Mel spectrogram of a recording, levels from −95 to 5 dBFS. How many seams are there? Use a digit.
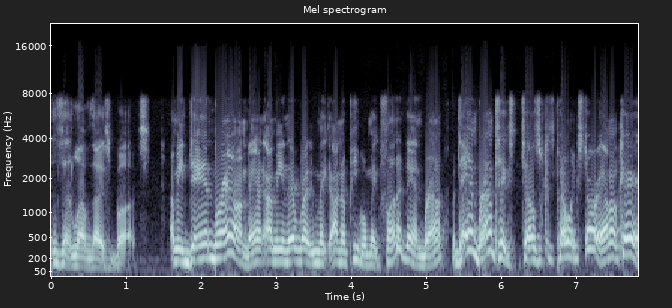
2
